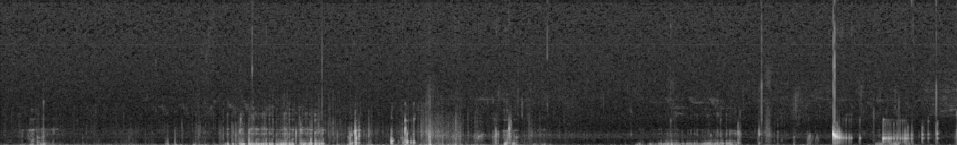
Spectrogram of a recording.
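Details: Loud low gurgling and rumbling in bursts with squeaky gassy notes near the end, after eating for the first time in a while; borborygmi.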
